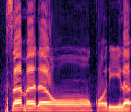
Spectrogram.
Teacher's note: Cara membacanya yaitu samarkan suara nunnya kepada huruf qf awalnya tsamanan karena bertemu qof tsaman qolila dan ditahan dengungannya sepanjang dua harakat. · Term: ikhfa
